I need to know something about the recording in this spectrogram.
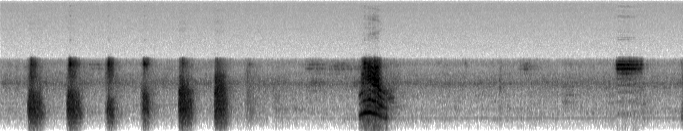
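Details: Domestic cat, a mother with her playful kittens enjoying the sun at home: six short, sharp bursts in quick succession, a pause, then one drawn-out meow with rich overtones, and later a brief high note over a faint steady hum.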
